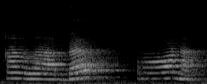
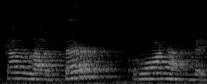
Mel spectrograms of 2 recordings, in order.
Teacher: karena di sini itu kan ada saktah jadi bacanya dibaca idhar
